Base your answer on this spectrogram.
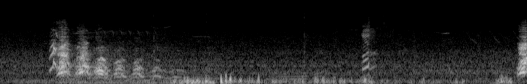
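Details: Barking at a Rottweiler obedience session with distractions, Victoria Rottweiler Club, 2 May 2021: a burst of three or four rapid harsh barks, a low rumbling stretch, then single sharp barks near the end.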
